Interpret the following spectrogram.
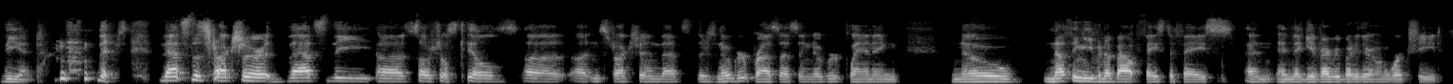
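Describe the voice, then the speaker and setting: A man's voice: medium pitch, fairly even intonation, unhurried, darkish tone. Thoughtful man in a podcast interview. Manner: thoughtful, many fillers and restarts. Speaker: linguistics professor, interview guest. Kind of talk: conversational interview answers.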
